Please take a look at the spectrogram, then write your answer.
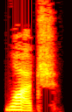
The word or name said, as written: watch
